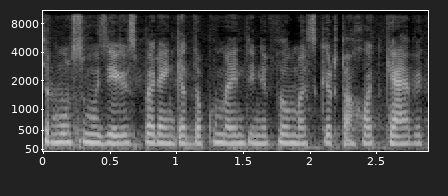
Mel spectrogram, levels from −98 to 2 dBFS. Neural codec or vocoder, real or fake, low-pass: codec, 24 kHz, 3 kbps, HILCodec; fake; 9.9 kHz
